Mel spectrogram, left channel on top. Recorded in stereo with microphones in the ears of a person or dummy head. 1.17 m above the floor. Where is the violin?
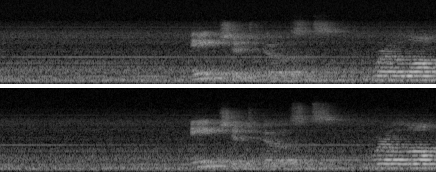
I don't hear a violin.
